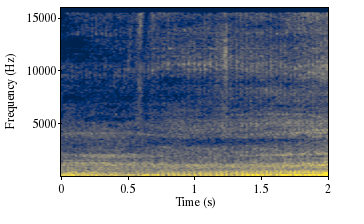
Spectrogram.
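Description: A small engine running steadily with a fast, even pulse, getting gradually louder.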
